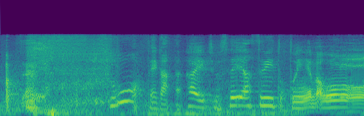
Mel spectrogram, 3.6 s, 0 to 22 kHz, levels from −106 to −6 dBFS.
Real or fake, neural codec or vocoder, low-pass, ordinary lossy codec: fake; codec, 16 kHz, 1 kbps, X-Codec, HuBERT features, trained on LibriSpeech; 7.2 kHz; none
